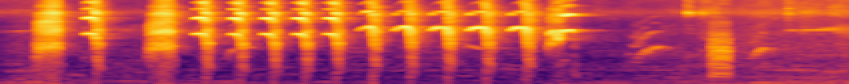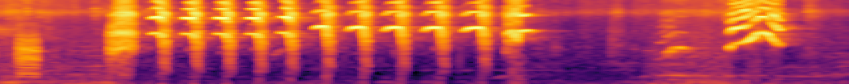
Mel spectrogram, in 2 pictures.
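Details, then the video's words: Active Javan myna song for training cage birds: two long rattling series of rapid identical notes separated by harsh rasping calls, ending with rising looped whistles. "MASTERAN JALAK KEBO GACOR"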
